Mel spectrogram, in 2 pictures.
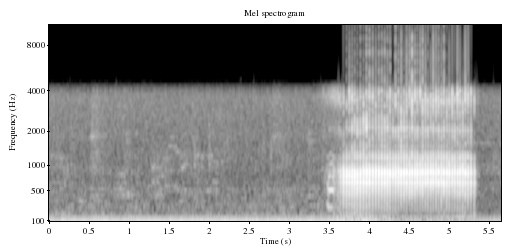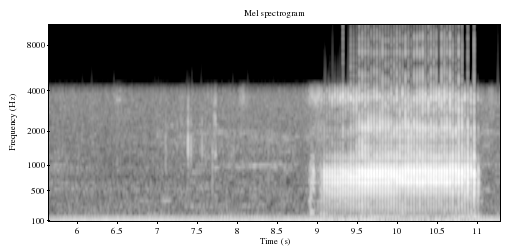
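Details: Sleeping dog gives two long, loud rattling snores on the in-breath, about six seconds apart, over a steady low room hum: loud snoring.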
